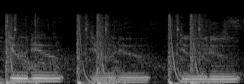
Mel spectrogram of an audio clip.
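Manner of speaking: evenly spaced, monotone doo-doos; slowed-down tempo demo. Shown as a demonstration. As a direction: sound out the rhythm slowly, pair by pair. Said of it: "I'll slow it down for you".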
